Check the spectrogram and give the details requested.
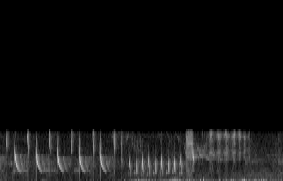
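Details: Nightingale singing in the city of Vologda, Russia: five loud, sharply falling whistled notes in steady succession, then a quick run of short repeated notes and a brief high trill, over low rumbling background noise.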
